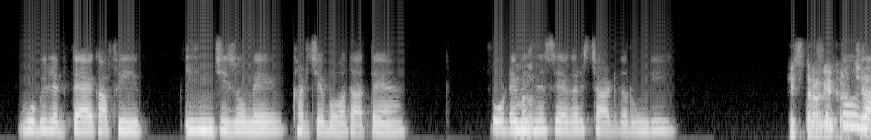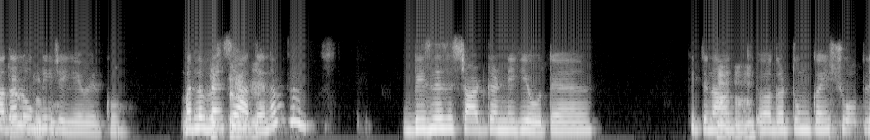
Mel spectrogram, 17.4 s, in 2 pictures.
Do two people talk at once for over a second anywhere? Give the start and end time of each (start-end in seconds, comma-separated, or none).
8.1-9.4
